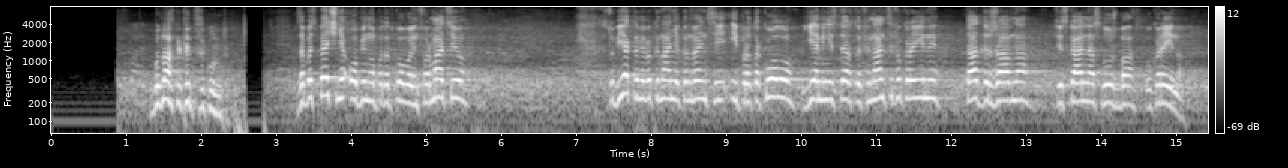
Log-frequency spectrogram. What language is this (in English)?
Ukrainian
